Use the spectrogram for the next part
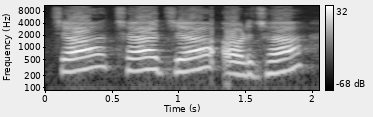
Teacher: स्पर्श संघर्षी व्यंजन वे व्यंजन होते हैं जिनके उच्चारण में हवा पहले रुकती है और फिर संघर्ष के साथ बाहर निकलती है।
